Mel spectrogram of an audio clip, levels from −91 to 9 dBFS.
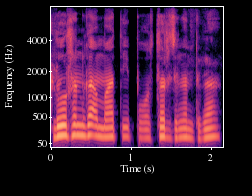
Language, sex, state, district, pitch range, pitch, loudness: Wancho, male, Arunachal Pradesh, Longding, 140-160 Hz, 150 Hz, -17 LUFS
